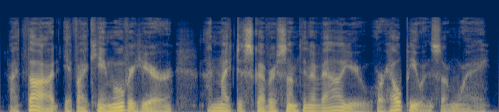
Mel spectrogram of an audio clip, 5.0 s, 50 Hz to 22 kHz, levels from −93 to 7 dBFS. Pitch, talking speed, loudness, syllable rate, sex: 90 Hz, 230 wpm, -19 LUFS, 5.9 syllables/s, male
